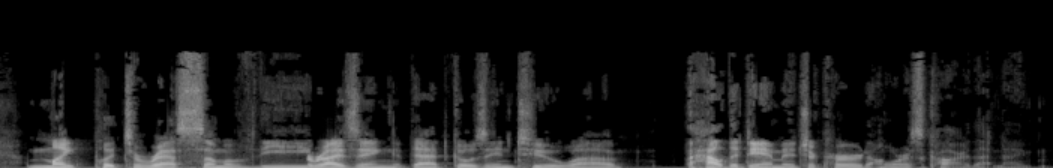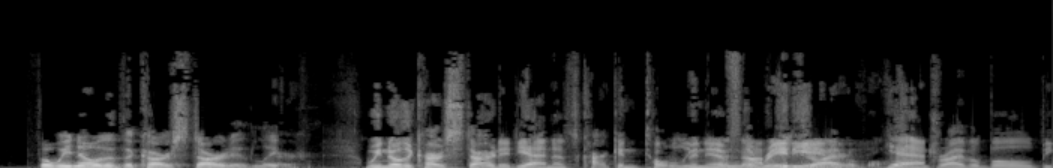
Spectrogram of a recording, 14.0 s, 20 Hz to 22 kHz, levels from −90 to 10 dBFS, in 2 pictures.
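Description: Damaged data in a compressed stream occurs five times: at 2.06 s, 5.88–5.90 s (after "how the damage occurred", before "car that night"), 8.86–8.88 s (after "that the car started"), 11.61 s (after "and this car can") and 13.17–13.19 s. Each lasts 20 ms or less and is heard as a chirp, squawk, click or short hole. Corrupted bytes make the decoder misread frames and lose sync until it finds the next frame header. This differs from ordinary codec artefacts, which run through the audio continuously; these are isolated, abrupt breaks.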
